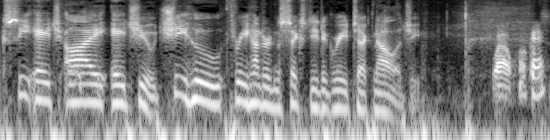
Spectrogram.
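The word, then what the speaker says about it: Qihoo: until someone uh corrected me that the correct pronunciation is chihoo, like ch Hi, Hu. Chihu.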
